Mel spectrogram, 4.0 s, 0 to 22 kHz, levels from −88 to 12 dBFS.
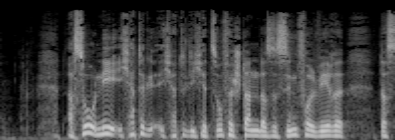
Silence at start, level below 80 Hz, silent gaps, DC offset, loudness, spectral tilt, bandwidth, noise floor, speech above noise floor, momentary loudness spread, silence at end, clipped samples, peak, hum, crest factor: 0.45 s; -46 dBFS; none; under 0.1%; -15 LUFS; -4.5 dB/octave; 16.5 kHz; -44 dBFS; 28 dB; 8 LU; 0 s; under 0.1%; -2 dBFS; none; 14 dB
